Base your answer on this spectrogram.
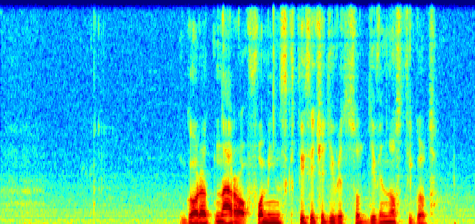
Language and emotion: Russian, neutral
